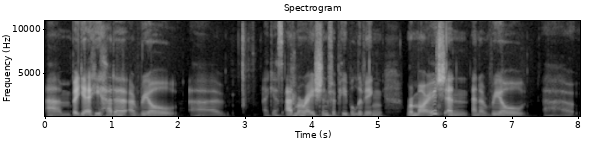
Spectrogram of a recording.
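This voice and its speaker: An Australian woman talks as a guest on a radio interview in a fairly low voice with a gravelly, creaky edge. Her delivery is friendly and earnest, with the odd restart as she explains. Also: flat delivery, unhurried. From North Queensland, Australia. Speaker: guest, charity supporter specialist.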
